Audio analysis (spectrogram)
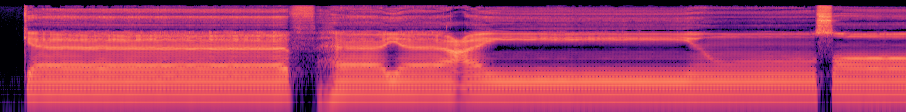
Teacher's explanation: Notice how quickly I went from ha and ya, because both of them are only getting natural med.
